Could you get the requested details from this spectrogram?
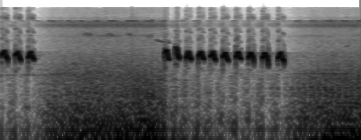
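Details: Yellow-vented bulbul lure call for drawing wild birds and prompting caged birds to answer. A brief three-note chatter, a pause, then a brisk evenly spaced run of about ten bright notes over background hiss.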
